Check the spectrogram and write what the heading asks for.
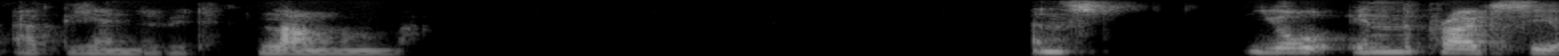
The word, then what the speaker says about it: Lam: is Lam L AM and it's pronounced Lum the selectmen sound at the end of it Lum and you're in the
